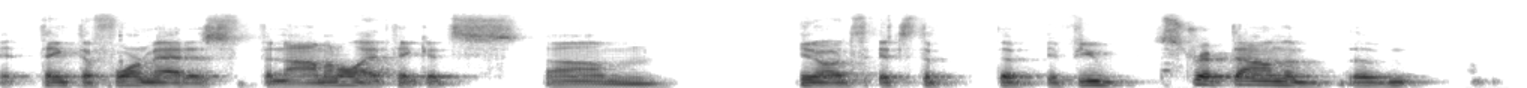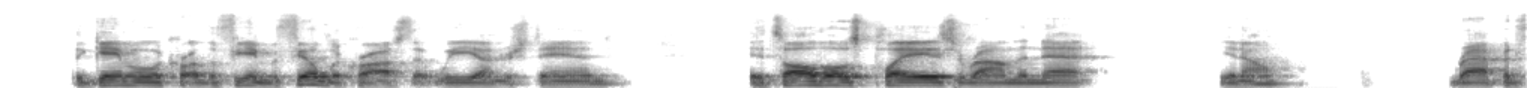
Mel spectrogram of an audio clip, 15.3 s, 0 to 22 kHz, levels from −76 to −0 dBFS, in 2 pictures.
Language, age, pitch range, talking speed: English, 40-59, 85-105 Hz, 175 wpm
